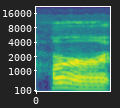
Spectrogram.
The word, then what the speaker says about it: her: have to saying ask her is perfectly okay but many native speakers would drop the H in connected speech you can do the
